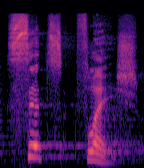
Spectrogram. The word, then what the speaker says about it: Sitzfleisch: The German word is pronounced Sitzfleisch.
